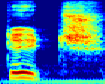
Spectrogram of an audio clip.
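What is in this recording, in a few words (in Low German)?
"duetsch", Plattdüütsch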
